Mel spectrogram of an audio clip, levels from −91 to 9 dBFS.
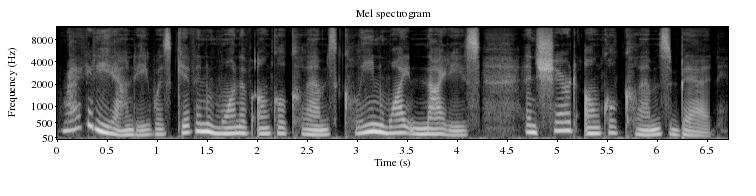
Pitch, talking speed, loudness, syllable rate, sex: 180 Hz, 145 wpm, -15 LUFS, 4.4 syllables/s, female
